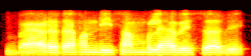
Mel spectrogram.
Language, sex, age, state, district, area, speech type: Assamese, male, 18-30, Assam, Dhemaji, rural, conversation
